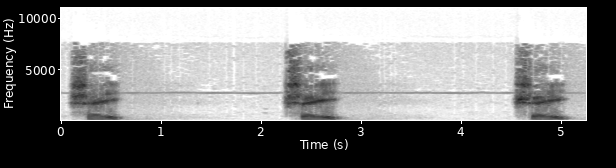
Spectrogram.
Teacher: You may be hearing shay as beginning with an English SH sound, but there is a slight difference. The tongue is curled back in the retroflex position for the consonant of shay. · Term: R-flavored SH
